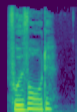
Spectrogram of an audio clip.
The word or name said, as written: fodvorte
